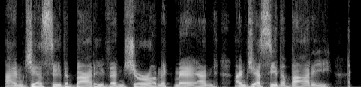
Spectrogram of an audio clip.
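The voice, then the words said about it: Jesse Ventura impression. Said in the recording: “how bad is this impression? ... That was pretty good.”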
